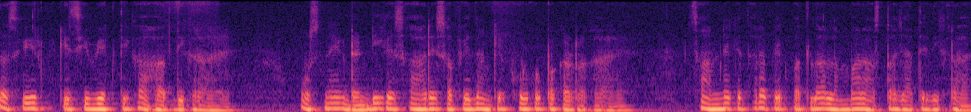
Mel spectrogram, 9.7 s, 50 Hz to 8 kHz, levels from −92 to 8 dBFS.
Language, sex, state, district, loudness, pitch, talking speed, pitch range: Hindi, male, Bihar, Kishanganj, -16 LUFS, 130 Hz, 205 wpm, 115-140 Hz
